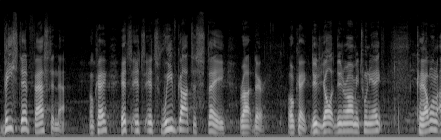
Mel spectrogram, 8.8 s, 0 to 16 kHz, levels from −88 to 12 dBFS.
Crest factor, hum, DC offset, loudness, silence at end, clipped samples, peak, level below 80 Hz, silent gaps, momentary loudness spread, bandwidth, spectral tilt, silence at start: 18 dB; none; 3%; -22 LUFS; 0 s; under 0.1%; -4 dBFS; -64 dBFS; none; 11 LU; 8.8 kHz; -7 dB/octave; 0 s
